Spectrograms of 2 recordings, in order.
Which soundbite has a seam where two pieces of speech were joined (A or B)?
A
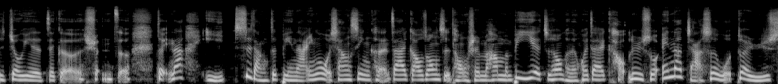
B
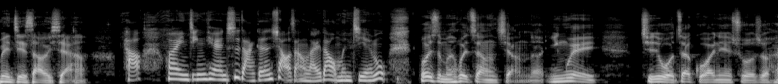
B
